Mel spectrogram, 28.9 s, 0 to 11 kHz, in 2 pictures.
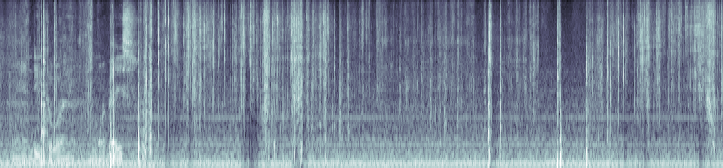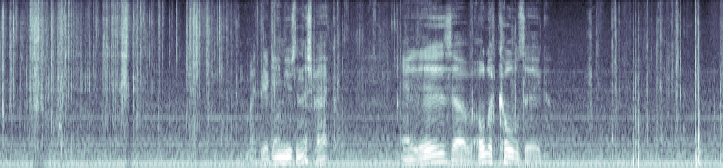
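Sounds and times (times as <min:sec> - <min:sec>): steady low hum: 0:00.0 - 0:28.9
foil wrapper crinkling and tearing: 0:02.8 - 0:10.8, 0:11.8 - 0:21.4.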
